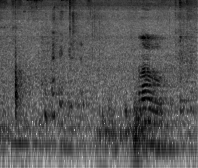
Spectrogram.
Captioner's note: laughter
